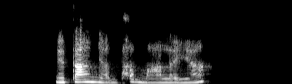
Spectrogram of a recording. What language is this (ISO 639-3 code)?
yue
